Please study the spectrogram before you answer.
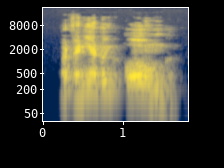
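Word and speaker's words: ॐ: Though we say Om, but when we pronounce it in Sanskrit, it is not Om. It is Ong, O-N-G, G, G, Ong.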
